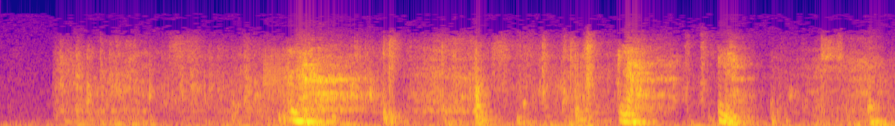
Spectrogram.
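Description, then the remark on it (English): A door creaks open with drawn-out, groaning squeaks as a suspect comes through it, with some shuffling and rustling movement, moderately loud, with no one talking. “Coming through the door, the suspect.”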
